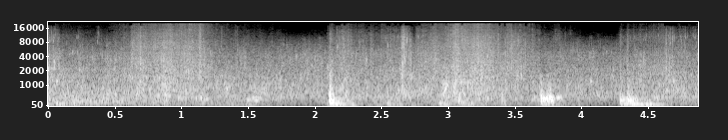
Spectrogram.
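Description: Stand-up paddleboard being paddled with an improvised short paddle in the survival game Scum, quiet lapping water with a few soft splashing strokes at irregular intervals over a low ambient background.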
